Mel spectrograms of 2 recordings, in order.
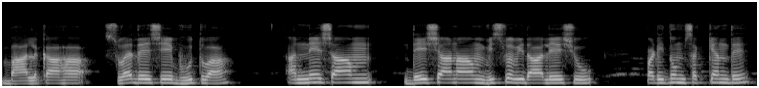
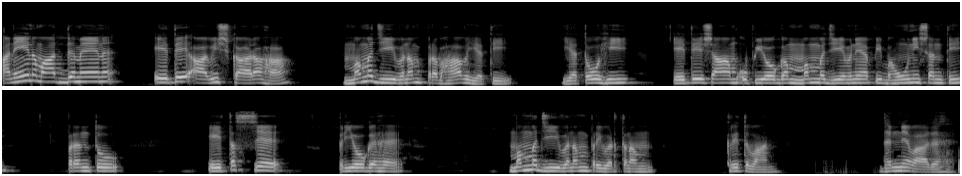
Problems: background sounds at intervals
